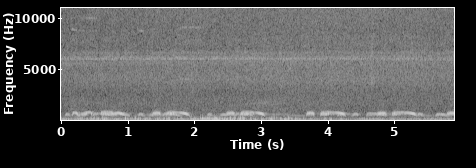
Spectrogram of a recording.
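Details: Spotted dove of a Thai line, a decoy bird, recorded 18 June 2018, gives repeated phrases of hollow, arching coos in groups of three or four, with a low droning background and knocks.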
